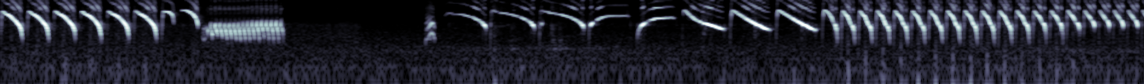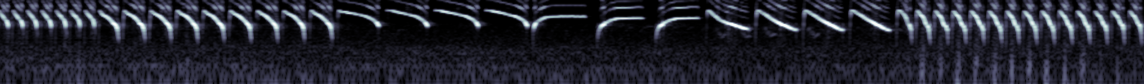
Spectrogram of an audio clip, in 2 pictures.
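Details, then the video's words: Canary song for training young or reluctant singers: rapid high trills alternating with falling whistled sweeps, a short silent gap near the start, and long stretches of fast rolling notes. "Masteran Suara Burung Kenari Gacor Panjang cuit cuit Ngerol untuk Pancingan Kenari!"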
